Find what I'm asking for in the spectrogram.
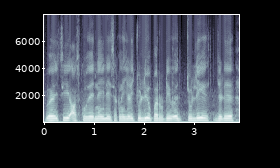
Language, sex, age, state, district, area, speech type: Dogri, male, 18-30, Jammu and Kashmir, Udhampur, rural, spontaneous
